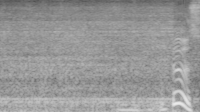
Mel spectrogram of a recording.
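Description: Steady drone of an engine running at a constant pitch with a low rumble beneath, from the road line-painting crew's truck and machinery. A man's voice speaks a few words near the end.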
